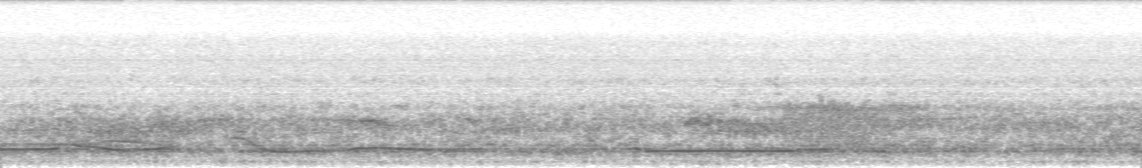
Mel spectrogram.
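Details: Wolves howling together: long, sustained, gently wavering tones overlapping, one steady lower voice sliding slowly up and down while higher voices rise and fade above it, over a soft continuous hiss.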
